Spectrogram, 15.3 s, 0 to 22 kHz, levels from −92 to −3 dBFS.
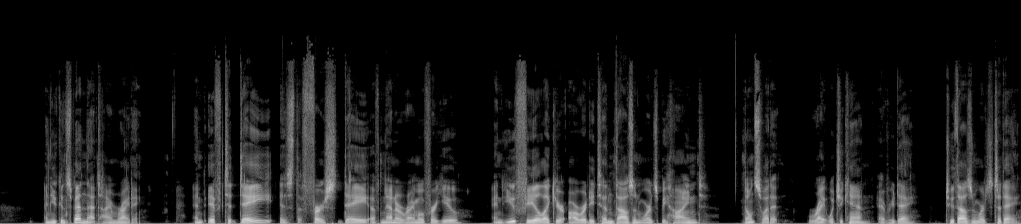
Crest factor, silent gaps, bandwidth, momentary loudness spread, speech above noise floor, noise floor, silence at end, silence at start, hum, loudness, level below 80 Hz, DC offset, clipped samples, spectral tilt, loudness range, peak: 20 dB; none; 17.5 kHz; 12 LU; 30 dB; -58 dBFS; 0 s; 0.05 s; none; -28 LUFS; -50 dBFS; 0.8%; under 0.1%; -5.5 dB/octave; 4 LU; -10 dBFS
